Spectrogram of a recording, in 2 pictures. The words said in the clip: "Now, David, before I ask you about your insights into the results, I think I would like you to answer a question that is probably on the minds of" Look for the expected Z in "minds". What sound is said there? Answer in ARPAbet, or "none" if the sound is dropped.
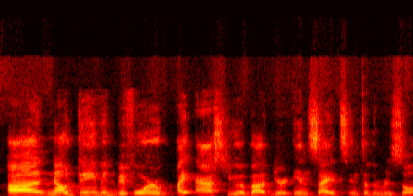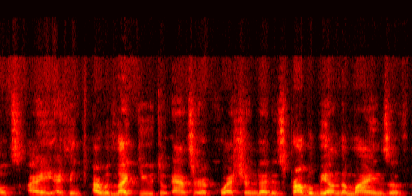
Z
